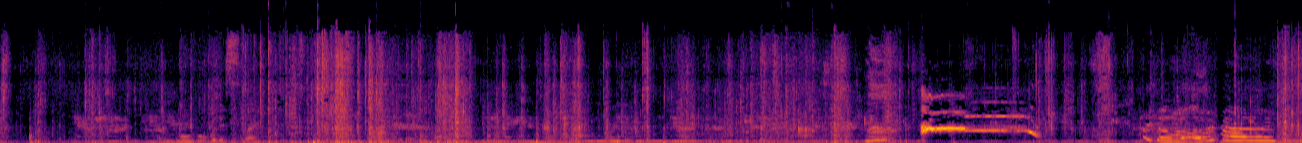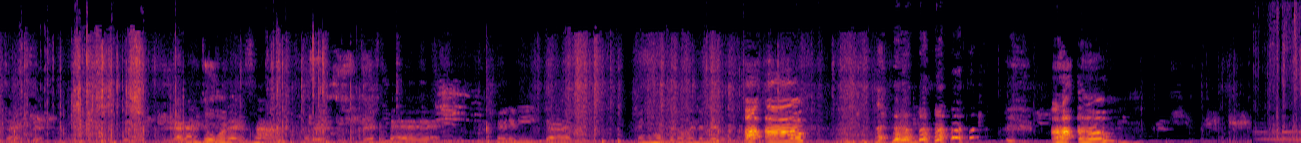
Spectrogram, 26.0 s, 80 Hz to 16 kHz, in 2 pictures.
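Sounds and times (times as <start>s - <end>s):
wrapping paper tearing and crinkling: 0.0s - 22.1s, 25.0s - 26.0s
high squeal of excitement: 9.2s - 10.4s.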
